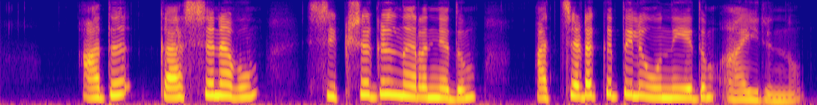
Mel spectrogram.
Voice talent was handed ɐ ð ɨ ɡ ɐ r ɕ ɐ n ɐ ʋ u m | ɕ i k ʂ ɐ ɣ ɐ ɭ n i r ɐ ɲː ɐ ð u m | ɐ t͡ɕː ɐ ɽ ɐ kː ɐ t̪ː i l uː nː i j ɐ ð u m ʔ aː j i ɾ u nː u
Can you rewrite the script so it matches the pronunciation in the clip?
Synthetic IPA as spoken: ɐ ð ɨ k ɐ r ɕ ɐ n ɐ ʋ u m | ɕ i k ʂ ɐ ɣ ɐ ɭ n i r ɐ ɲː ɐ ð u m | ɐ t͡ɕː ɐ ɽ ɐ kː ɐ t̪ː i l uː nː i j ɐ ð u m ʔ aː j i ɾ u nː u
